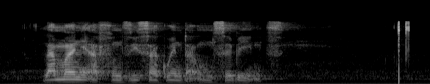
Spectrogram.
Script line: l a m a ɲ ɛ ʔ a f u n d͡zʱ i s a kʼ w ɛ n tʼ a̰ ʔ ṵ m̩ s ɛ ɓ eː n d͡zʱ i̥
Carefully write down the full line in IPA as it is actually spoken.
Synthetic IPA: l a m a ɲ ɛ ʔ a f u n d͡zʱ i s a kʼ w ɛ n tʼ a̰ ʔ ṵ m̩ s ɛ ɓ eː n d͡zʱ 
